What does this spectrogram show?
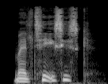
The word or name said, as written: maltesisk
